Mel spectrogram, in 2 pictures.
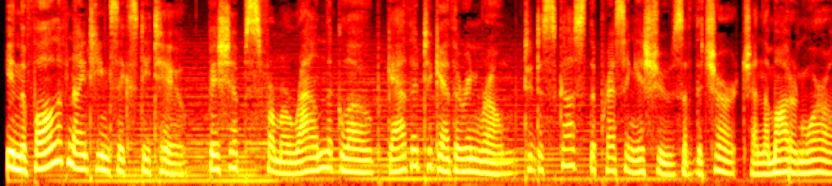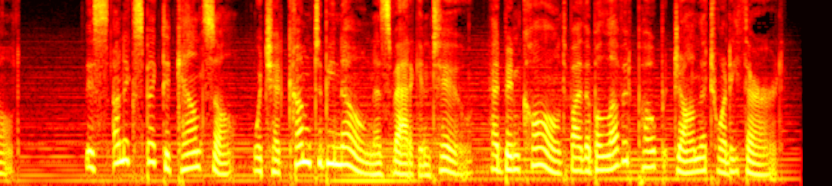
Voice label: Storyteller; Documentary Voice Over Narration; Magestic; Vatican II

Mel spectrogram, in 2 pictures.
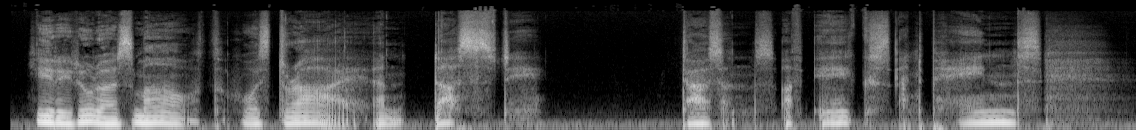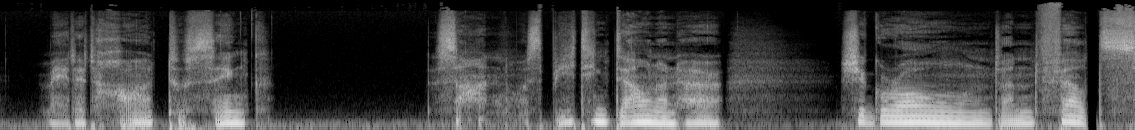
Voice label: Dramatic Quiet

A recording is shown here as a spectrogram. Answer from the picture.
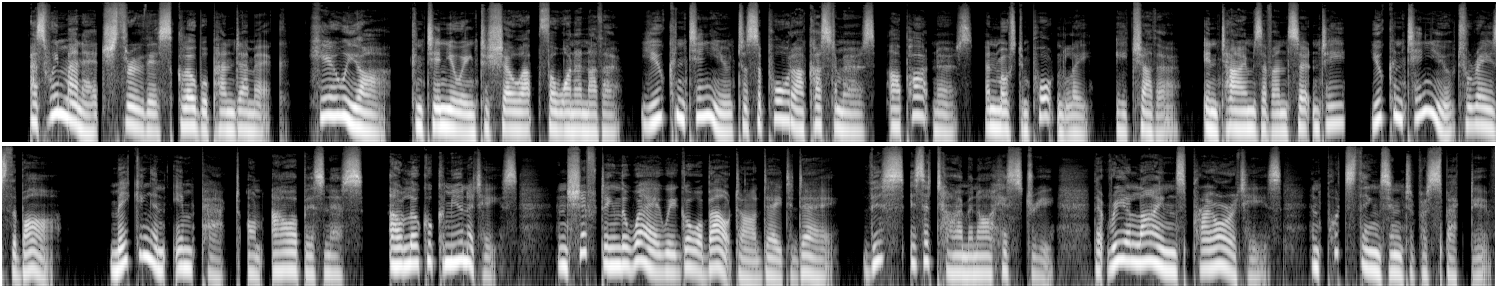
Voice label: British; COVID

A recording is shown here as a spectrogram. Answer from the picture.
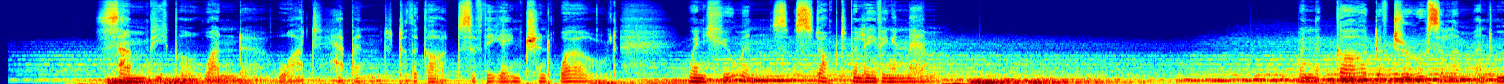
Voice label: British Intense Dramatic

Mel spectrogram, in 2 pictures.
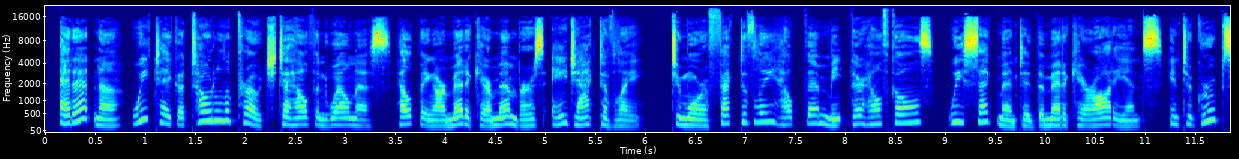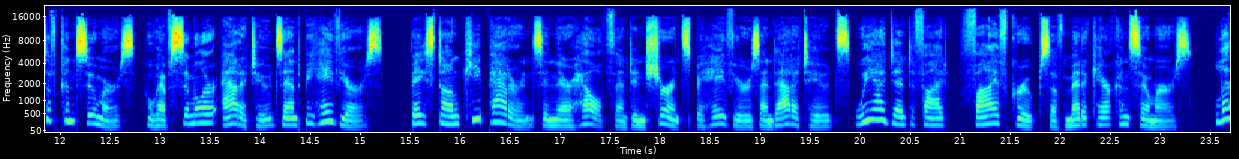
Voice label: eLEARNING; AETNA

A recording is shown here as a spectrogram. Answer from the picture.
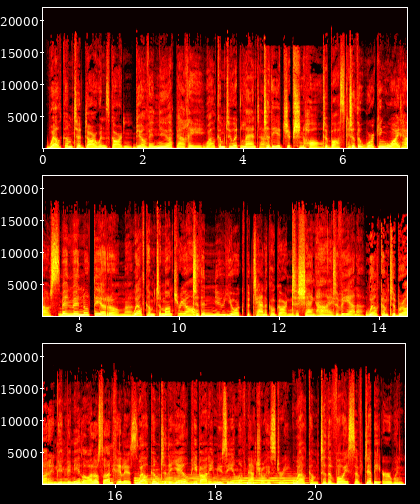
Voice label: welcome introduction audio tours

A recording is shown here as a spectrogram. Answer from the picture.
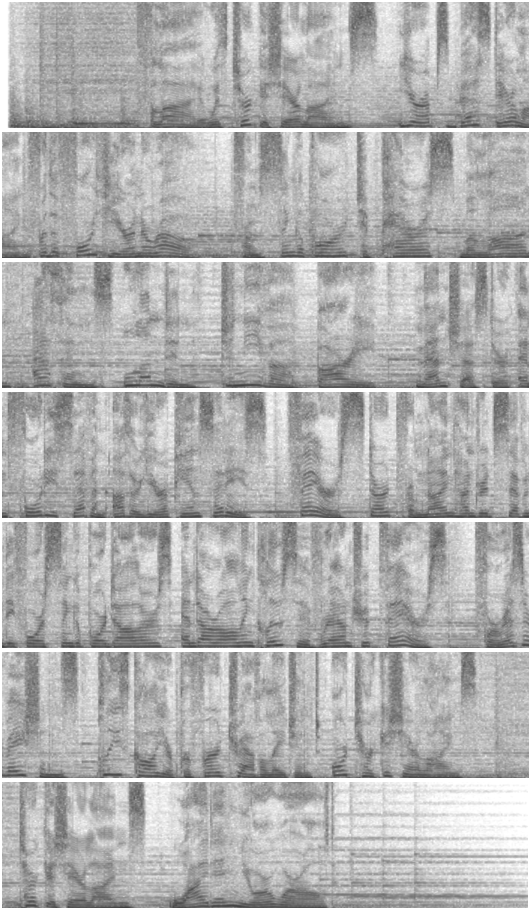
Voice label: Deep Rich Sophisticated Global; Voice Over; Turkish Airlines

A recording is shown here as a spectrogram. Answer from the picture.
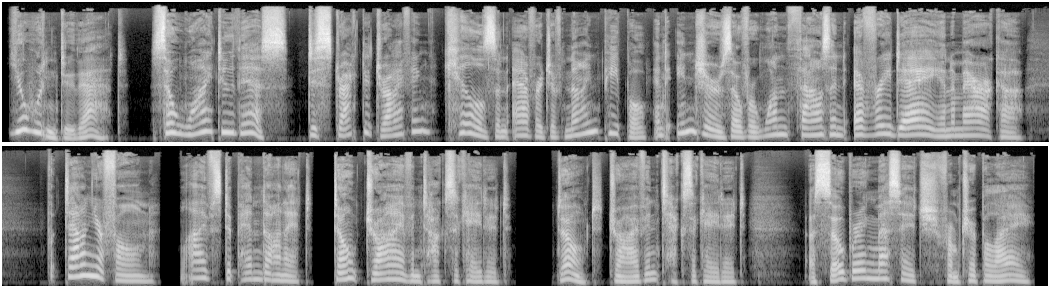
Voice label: PSA Confident Relatable

